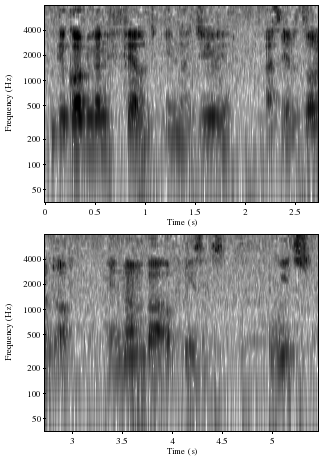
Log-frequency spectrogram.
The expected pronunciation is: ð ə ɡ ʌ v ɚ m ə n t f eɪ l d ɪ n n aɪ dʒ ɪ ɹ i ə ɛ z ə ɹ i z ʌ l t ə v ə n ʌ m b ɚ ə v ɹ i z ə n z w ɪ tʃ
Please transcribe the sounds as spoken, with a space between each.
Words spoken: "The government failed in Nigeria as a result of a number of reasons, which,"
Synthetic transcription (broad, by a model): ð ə ɡ ʌ v ɚ m ə n t f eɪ l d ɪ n n aɪ dʒ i ɹ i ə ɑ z ə ɹ i z ʌ l t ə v ə n ʌ m b ɚ ə v ɹ i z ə n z w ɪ tʃ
